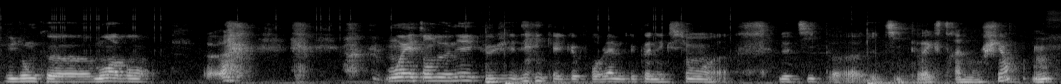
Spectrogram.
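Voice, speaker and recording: A man's voice: medium pitch, animated, takes it slowly, a little mellow. A young man chatting casually about his holiday, hesitant, with many fillers and restarts. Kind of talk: rambling casual chat. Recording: echoey room, faint noise.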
